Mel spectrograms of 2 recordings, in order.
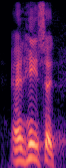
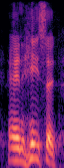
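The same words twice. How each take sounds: The two takes are said the same way.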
